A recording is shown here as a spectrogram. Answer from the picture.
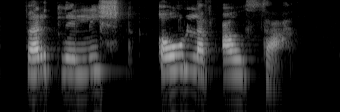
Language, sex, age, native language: Icelandic, female, 8, Icelandic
